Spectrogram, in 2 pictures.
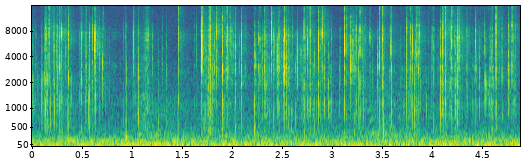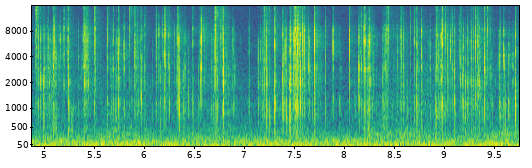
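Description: A small clear cellophane wrapper around a sun-shaped figure is crinkled and squeezed with fingertips and long nails. The result is dense, continuous bright crackling with sharp, quickly fading snaps, over a faint steady low hum at a quiet level.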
